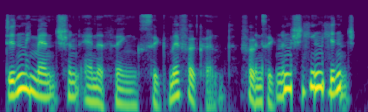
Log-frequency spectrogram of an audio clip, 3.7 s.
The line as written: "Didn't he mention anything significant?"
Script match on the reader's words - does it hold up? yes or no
no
